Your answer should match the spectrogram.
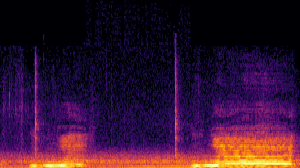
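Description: Two nasal, wavering goat bleats sound on a small goat farm in Rieulay, between Douai and Valenciennes, that keeps fifty to sixty milking goats: a short one followed after a pause by a longer, louder cry, over a steady low hum.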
